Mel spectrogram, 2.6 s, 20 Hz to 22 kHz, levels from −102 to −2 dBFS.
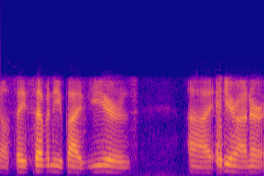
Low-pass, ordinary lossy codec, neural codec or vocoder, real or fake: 5.4 kHz; AAC, 32 kbps; codec, 16 kHz, 0.9 kbps, LongCat-Audio-Codec; fake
